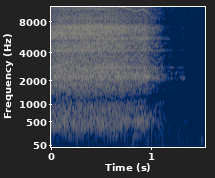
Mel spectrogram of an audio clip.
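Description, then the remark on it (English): A single deep, steady inhale through the nose during a guided breathing exercise, airy with a soft hissing rush that holds for about a second before fading out. No talking. “So again, in through the nose.”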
